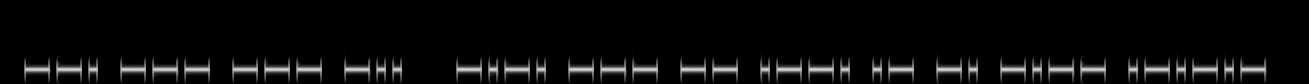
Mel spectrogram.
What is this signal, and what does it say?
Morse code, heard as a keyed tone, about 15 wpm, 700 Hz. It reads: GOOD COMPANY.
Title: Sentences from Top 1000 Words - Review Part 3 - 15wpm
